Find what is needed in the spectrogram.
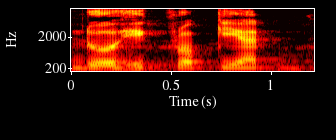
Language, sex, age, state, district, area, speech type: Assamese, male, 18-30, Assam, Dibrugarh, urban, spontaneous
